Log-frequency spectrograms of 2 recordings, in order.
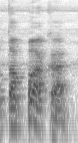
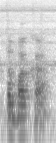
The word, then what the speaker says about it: тапака: имеет никакого отношения а оно появилось в результате огру бле слова тапака а тока представляет из себя сковород и пос так сказать изза неправильного произношения вот название у нас закрепилось как цыплёнок табака вот сковородка вроде уже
